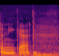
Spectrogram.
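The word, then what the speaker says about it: Anarcha: in some ways it's spelled anarka but it's pronounced Anika anyway so I don't know exactly how he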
